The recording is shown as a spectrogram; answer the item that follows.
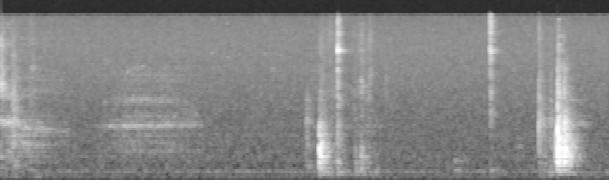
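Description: Quiet hand work at a fly-tying vise as tying thread is wrapped onto the hook shank: a few small clicks and ticks, the loudest one near the end.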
